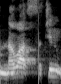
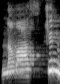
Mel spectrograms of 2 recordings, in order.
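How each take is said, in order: First: The name is said as four syllables, Navasachin. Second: The name is said as three syllables, Navasin. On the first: Other people say it this way. "कुछ लोग नवा सचिन बोलते हैं" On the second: Some people say it this way. "नवासिन बोलते हैं कुछ लोग"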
